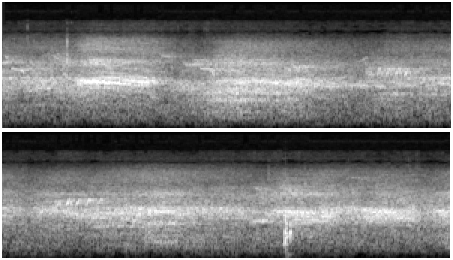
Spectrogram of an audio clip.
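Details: Crows at the castle-palace ruins and granary in Bychawa, Poland, give harsh, hoarse caws in a ragged series, several birds calling over one another.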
